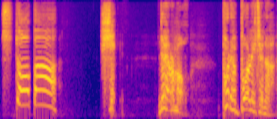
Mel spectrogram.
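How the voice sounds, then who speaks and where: A woman voicing an angry male gang leader who shouts orders at his men. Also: lowish voice, fairly even intonation, moderate pace, no room sound, studio quality, lightly acted. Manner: barked, shouted commands.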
